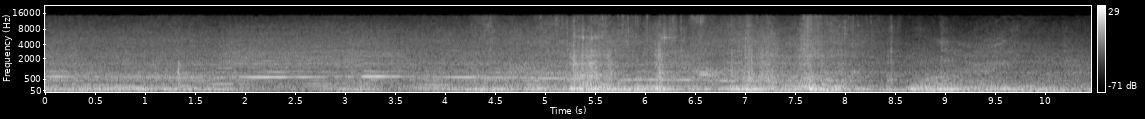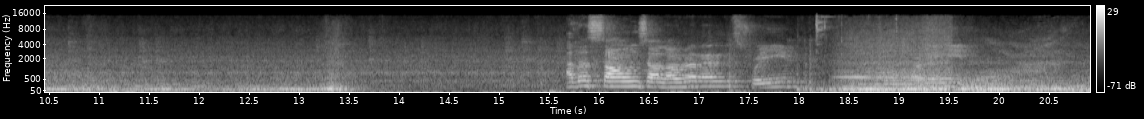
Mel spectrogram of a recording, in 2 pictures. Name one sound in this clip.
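A racing car engine roars and drones steadily.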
